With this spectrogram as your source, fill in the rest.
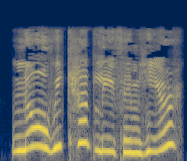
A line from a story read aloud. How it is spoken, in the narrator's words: Isabel cried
